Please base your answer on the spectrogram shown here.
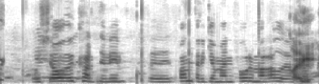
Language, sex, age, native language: Icelandic, male, 11, Icelandic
